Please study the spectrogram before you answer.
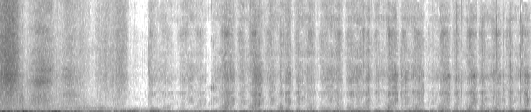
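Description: A steel nib scratches dense looping scribbles across a thick, rough, white textured watercolor paper sheet held in the fingertips. The result is a continuous, dry, raspy scratching with bright, streaky strokes over a low, soft rumble, steady in level throughout.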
